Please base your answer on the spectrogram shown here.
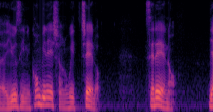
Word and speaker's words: sereno: cello sereno and sereno i have to put the accent on the second e sereno sereno means clear serene so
